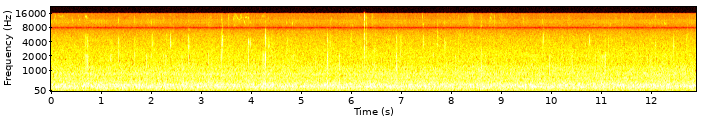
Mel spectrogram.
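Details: Mojio, a pet Ragdoll cat, eagerly grooming its hind legs indoors in a small room: soft, faint licking and nibbling clicks scattered irregularly, a few sharper ticks standing out, over a steady low room hiss.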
